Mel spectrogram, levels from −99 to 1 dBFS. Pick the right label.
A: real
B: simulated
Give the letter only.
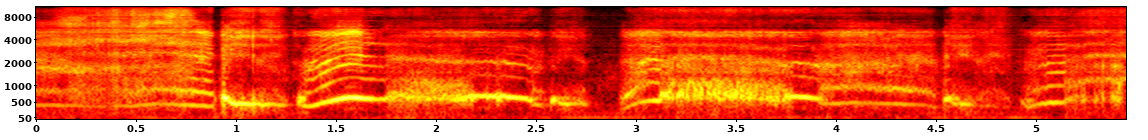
B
